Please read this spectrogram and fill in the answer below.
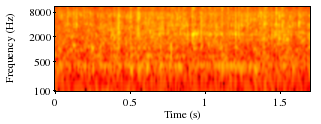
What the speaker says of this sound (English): you can see there's a lot of water coming out here because of the rainfall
